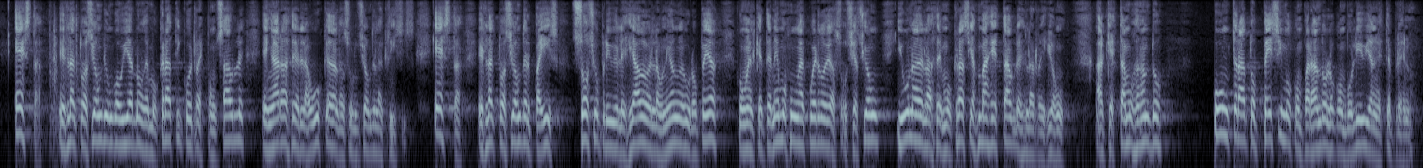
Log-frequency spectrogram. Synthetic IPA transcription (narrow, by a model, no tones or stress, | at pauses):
e̞st̪a̰e̞zlaːk̚t̪wasjo̞nd̪euŋɡo̞β̞je̞ɾno̞ðe̞mo̞kɾat̪iko̞ire̞spo̞nsaβle̞ːŋaɾazðe̞laβ̞uskeðaðelaso̞lusjo̞nd̪e̞lakɾḭsi̥se̞st̪ae̞zlaːk̚t̪wasjo̞nd̪e̞lpaisː | o̞sjo̞pɾiβile̞xjað̞oelaunjo̞ŋe̞wɾo̞pe̞akoŋe̞lke̞t̪e̞ne̞mo̞suŋakwe̞ɾðo̞ð̞easo̞̰sjasjo̞ŋiunað̞e̞lazðe̞mo̞kɾasjazmase̞st̪aβlezðelarexjo̞ŋa̰lkeːst̪amo̞zðand̪o̞ | unt̪ɾat̪o̞pe̞simo̞ko̞mpaɾand̪o̞lo̞ko̞mbo̞liβ̞jaeŋe̞st̪e̞ple̞̰no̞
